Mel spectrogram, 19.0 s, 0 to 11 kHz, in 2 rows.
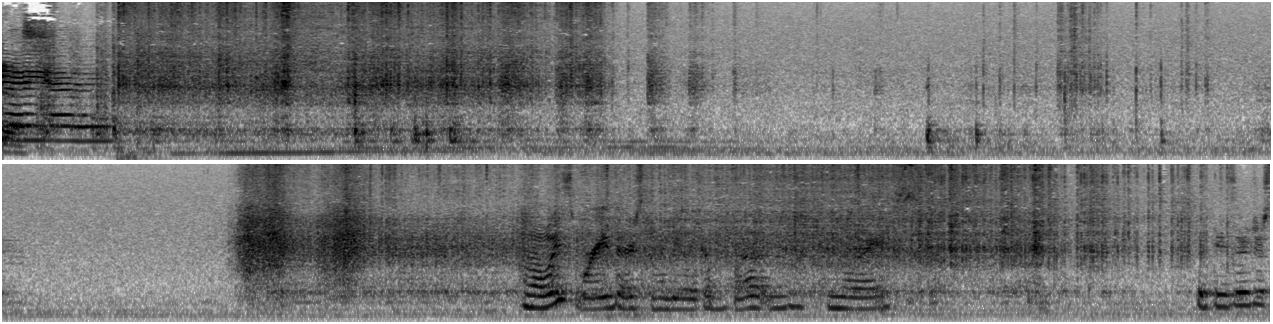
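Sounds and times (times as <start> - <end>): rice grains pouring into container: 0.8 - 5.6, 11.2 - 19.0.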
